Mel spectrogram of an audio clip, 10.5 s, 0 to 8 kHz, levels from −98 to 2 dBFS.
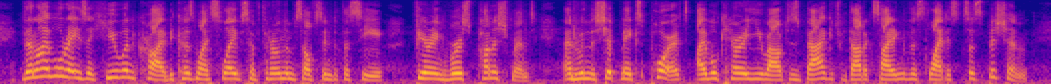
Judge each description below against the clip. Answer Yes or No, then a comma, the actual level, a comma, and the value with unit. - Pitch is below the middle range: No, high, 190 Hz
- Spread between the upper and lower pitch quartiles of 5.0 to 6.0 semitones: No, average, 3.0 semitones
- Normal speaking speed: No, fast, 215 wpm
